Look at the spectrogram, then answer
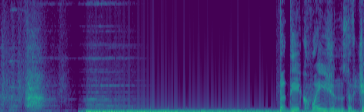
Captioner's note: exhales sharply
